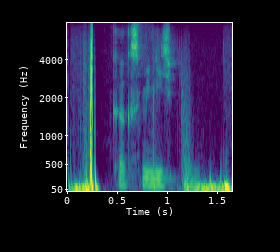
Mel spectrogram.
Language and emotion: Russian, neutral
